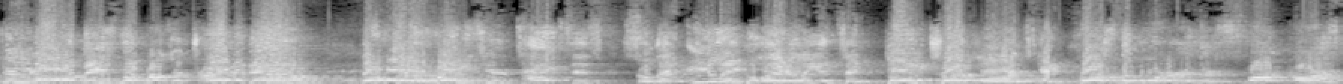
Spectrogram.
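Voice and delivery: high, loud ranting shout of a talk radio host; angry radio rant. Retold or imitated. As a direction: rant like furious conservative radio. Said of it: "those are some angry".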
